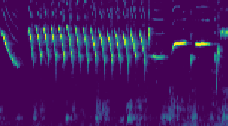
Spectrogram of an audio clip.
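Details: Canary song used to tutor young birds: a brisk series of high repeated notes at about six per second, then sustained clear whistles, with faint low noises behind.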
